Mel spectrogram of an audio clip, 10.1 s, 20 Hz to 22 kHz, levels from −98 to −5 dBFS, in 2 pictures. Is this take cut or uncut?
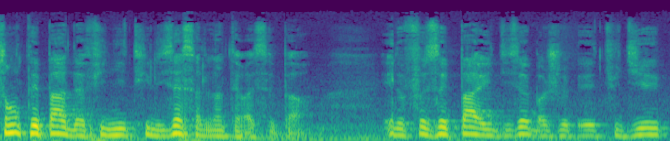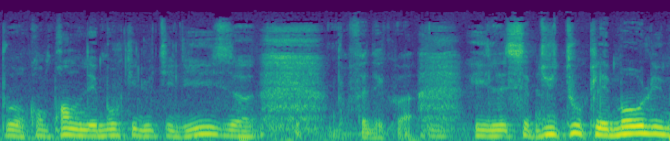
cut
